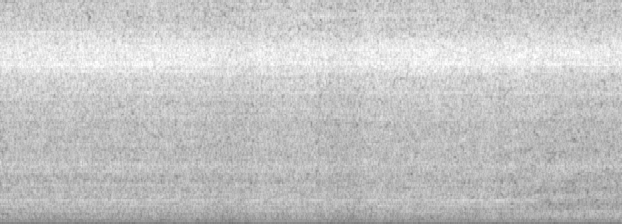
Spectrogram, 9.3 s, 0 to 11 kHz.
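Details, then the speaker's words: Toro 616Z zero-turn mower with a two-cylinder engine that sometimes ran on one cylinder: a steady, even drone with no misses or stumbles, both cylinders firing. Normal running. "Sounds like both cylinders are working. Sounds great. It honestly sounds fantastic."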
